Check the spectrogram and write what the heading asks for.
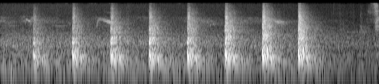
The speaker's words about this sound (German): Baugerüste stehen vor alten Häusern, von denen der Putz abplatzt, Dächer werden neu gedeckt, Fassaden gedämmt oder moderne Fenster und Türen eingesetzt. Das Bohren und Hämmern der Handwerker ist in den Straßen zu hören.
